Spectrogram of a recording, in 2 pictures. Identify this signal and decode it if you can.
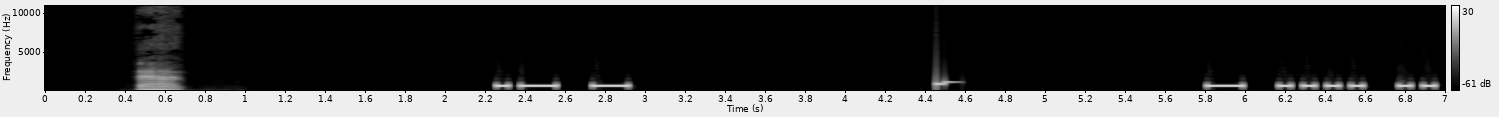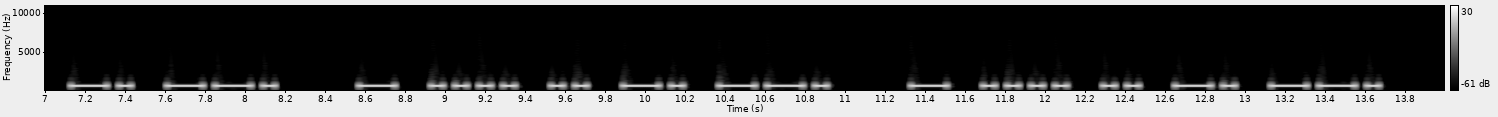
Morse code, heard as a keyed tone, about 20 wpm, 700 Hz. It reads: AT THING THING THING
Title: Top 100 Words Repeated 20wpm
